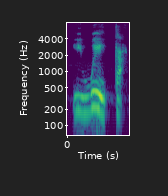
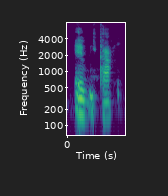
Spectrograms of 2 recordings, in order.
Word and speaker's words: Iweka: It's an Igbo name that it's Iweka. But because of donations and, let me use the word, unnecessary trying to hide details, it's now pronounced as Eweka.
